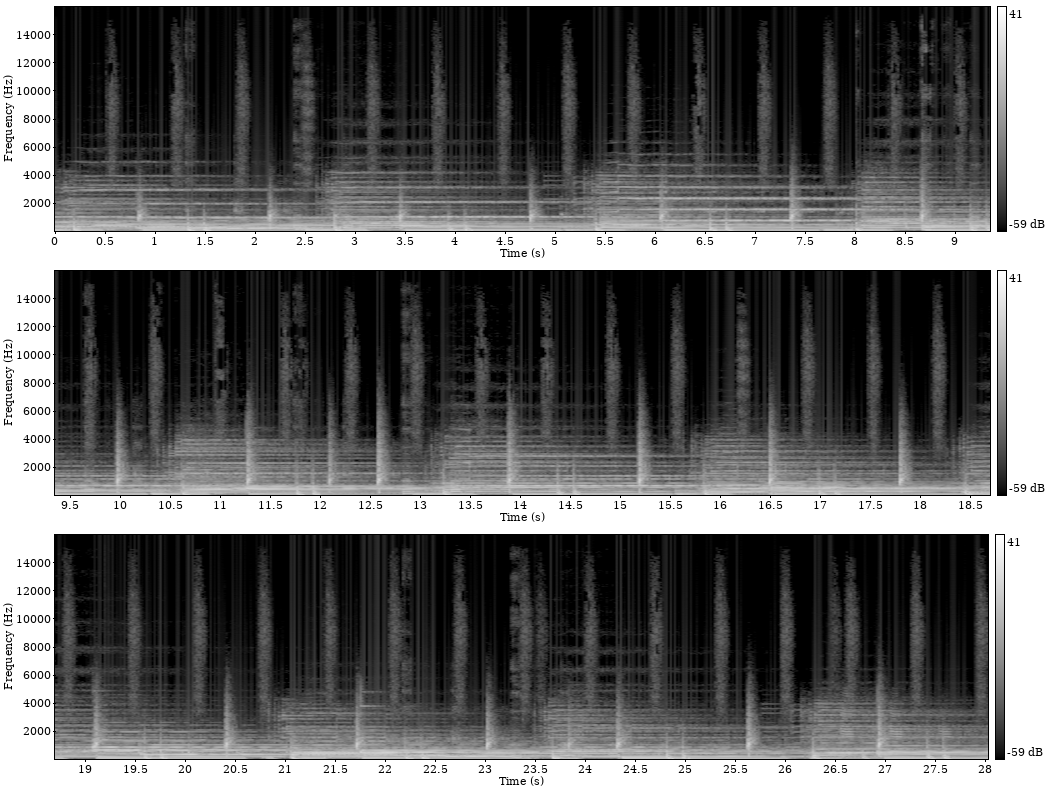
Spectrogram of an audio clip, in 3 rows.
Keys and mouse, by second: 15.3 ctrl+z, 15.5 ctrl+z, 15.7 ctrl+z, 15.8 ctrl+z, 16.3 ctrl+z, 16.6 ctrl+z, 16.9 ctrl+z, 17.2 ctrl+z, 17.9 ctrl+z, 18.0 ctrl+z, 18.2 ctrl+z, 18.4 ctrl+z, 18.6 ctrl+z, 18.8 ctrl+z, 19.0 ctrl+z, 19.1 ctrl+z, 19.3 ctrl+z, 20.5 ctrl+shift+z, 20.7 ctrl+shift+z, 20.8 ctrl+shift+z, 21.0 ctrl+shift+z, 21.2 ctrl+shift+z, 21.4 ctrl+shift+z, 21.5 ctrl+shift+z, 21.7 ctrl+shift+z, 21.9 ctrl+shift+z, 22.1 ctrl+shift+z, 22.5 ctrl+shift+z, 22.7 ctrl+shift+z, 22.9 ctrl+shift+z, 23.1 ctrl+shift+z, 23.3 ctrl+shift+z, 23.5 ctrl+shift+z, 23.7 ctrl+shift+z, 23.8 ctrl+shift+z, 24.1 ctrl+shift+z, 24.2 ctrl+shift+z, 24.4 ctrl+shift+z, 24.6 ctrl+shift+z, 24.8 ctrl+shift+z, 25.0 ctrl+shift+z, 25.3 ctrl+shift+z, 25.5 ctrl+shift+z, 27.0 g.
